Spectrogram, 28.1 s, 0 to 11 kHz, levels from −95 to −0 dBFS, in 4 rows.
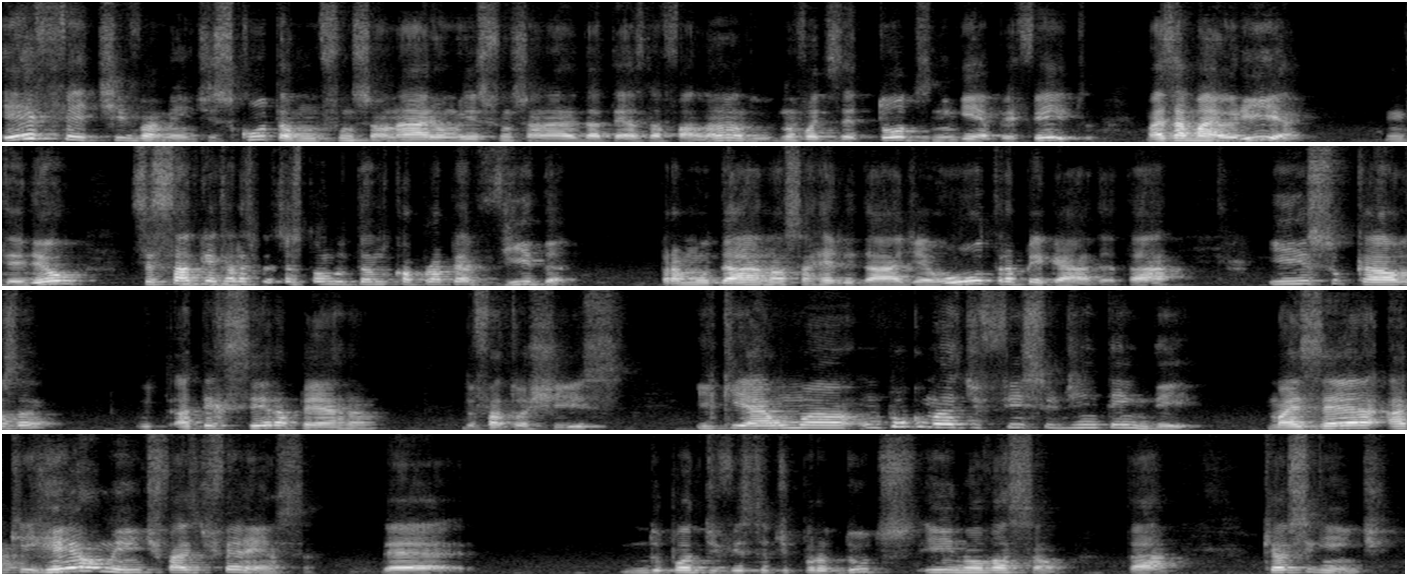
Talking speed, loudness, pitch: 170 wpm, -24 LUFS, 195 Hz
